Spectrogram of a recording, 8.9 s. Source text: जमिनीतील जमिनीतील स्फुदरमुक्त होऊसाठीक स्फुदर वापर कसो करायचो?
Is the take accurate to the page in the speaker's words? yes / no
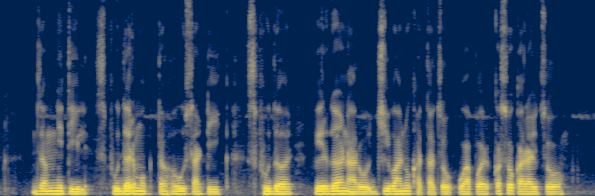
no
